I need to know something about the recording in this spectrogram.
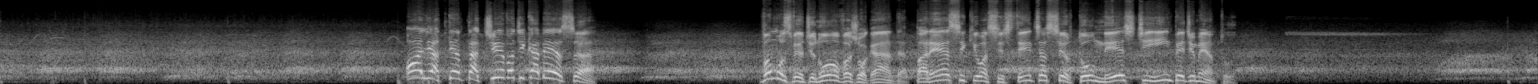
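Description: A large stadium crowd roars steadily in the distance.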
